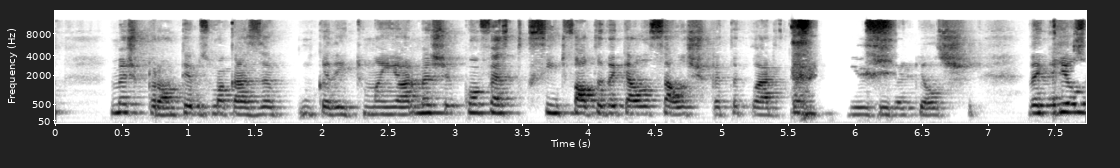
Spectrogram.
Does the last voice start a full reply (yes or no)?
no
